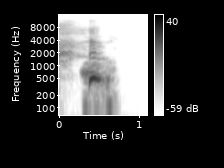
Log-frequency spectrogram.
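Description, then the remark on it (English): A cat gives one short meow, a bright tonal call lasting well under a second, with no other sounds around it. “Yay, door cat. Yay, cat!”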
